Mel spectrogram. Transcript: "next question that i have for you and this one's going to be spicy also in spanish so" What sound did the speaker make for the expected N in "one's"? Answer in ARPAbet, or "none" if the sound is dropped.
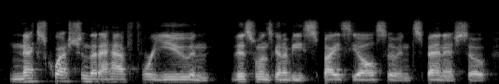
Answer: N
